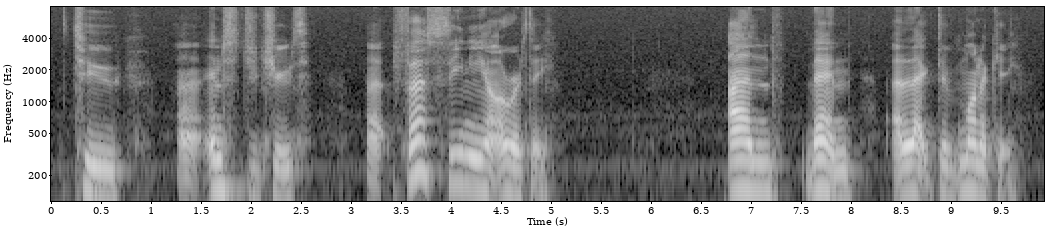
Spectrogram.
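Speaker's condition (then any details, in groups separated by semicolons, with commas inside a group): Cerebral palsy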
